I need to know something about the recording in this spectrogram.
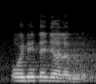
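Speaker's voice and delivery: ordinary talk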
